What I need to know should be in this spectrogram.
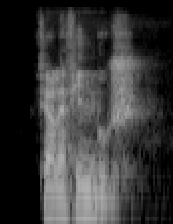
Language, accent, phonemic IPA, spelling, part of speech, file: French, France, /fɛʁ la fin buʃ/, faire la fine bouche, verb, LL-Q150 (fra)-faire la fine bouche.wav
- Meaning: to be finicky, to be choosy, to turn up one's nose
